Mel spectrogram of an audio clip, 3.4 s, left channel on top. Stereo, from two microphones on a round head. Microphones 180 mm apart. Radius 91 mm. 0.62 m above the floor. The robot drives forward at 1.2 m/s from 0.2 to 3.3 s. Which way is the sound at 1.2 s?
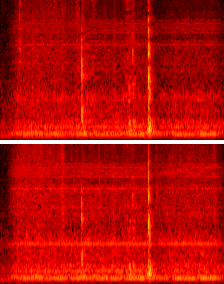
20° left (ahead or behind).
